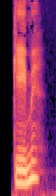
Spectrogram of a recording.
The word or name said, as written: gemme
